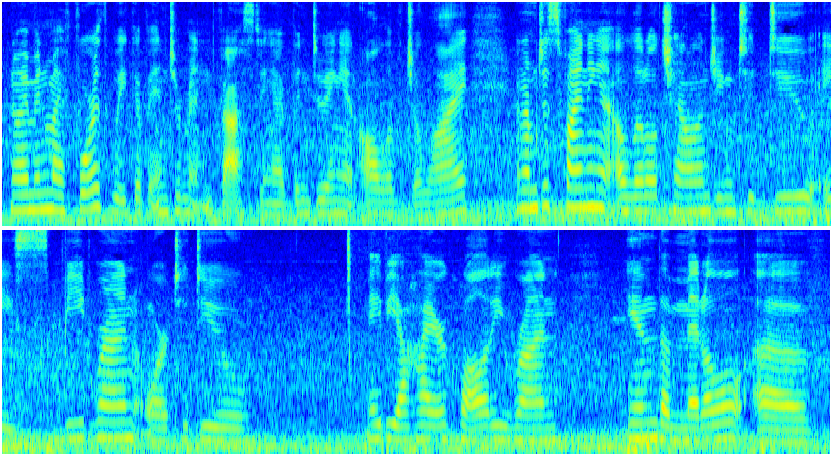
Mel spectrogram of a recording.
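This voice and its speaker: A woman's voice: medium pitch, normal speed. A woman chatting casually to viewers as a fitness vlogger, thinking aloud in a hesitant, musing way. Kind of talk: casual vlog chat to camera. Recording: clear vehicle and outdoor noise.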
